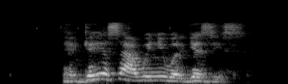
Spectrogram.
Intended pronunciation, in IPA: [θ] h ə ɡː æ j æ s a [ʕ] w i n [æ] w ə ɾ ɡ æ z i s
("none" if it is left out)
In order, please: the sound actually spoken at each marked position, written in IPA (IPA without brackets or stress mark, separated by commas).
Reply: θ, ʕ, i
